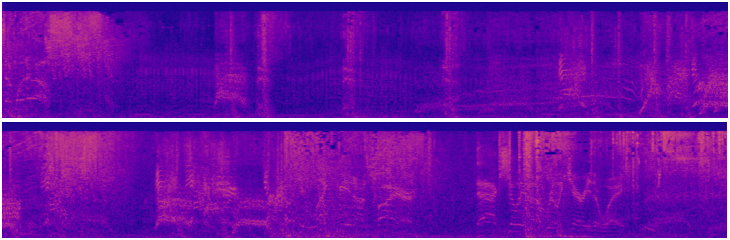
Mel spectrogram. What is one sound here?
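Electric blasts crackle and zap.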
